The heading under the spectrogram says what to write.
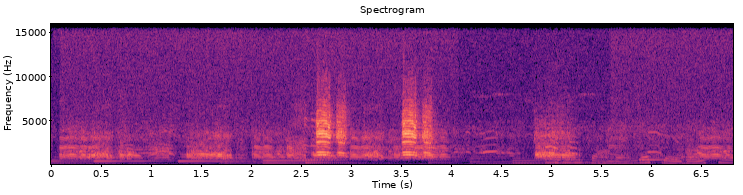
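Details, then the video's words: Wild geese give loud, nasal flock-gathering honks in quick bursts, several per second, played as a lure call for netting geese, with a steady, stepped musical drone underneath. "Tiếng Con Ngỗng Trời Kêu Gọi Bầy"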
